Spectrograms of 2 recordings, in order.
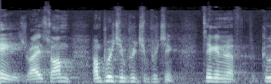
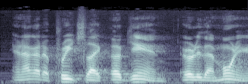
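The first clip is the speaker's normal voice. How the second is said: ordinary talk, nothing marked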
